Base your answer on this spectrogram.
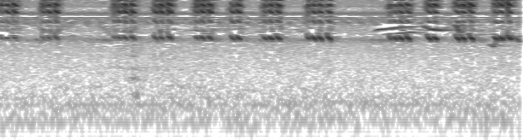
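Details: Grasshopper giving quick high chirps in pairs and triplets, about three groups each second, with a slightly rising squeak near the end.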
